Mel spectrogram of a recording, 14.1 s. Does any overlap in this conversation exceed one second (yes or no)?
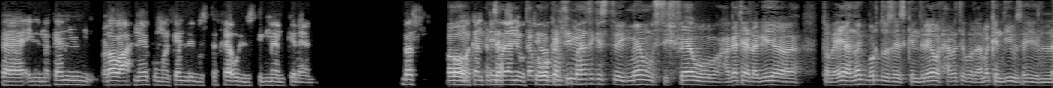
yes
